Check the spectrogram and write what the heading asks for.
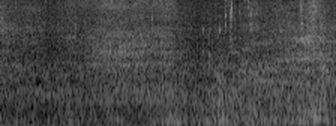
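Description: Wind blowing across the microphone: a steady rushing noise that swells and eases in gusts.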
